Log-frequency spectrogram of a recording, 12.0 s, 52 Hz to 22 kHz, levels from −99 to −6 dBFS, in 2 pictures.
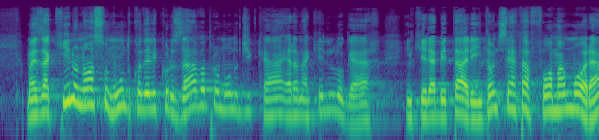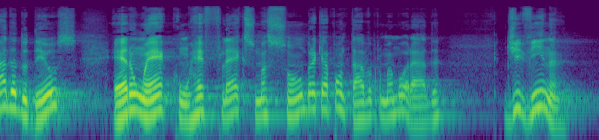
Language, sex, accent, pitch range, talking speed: Portuguese, male, Brazilian, 125-175 Hz, 205 wpm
